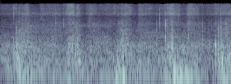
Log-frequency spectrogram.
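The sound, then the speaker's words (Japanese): Faint footsteps walking along a road toward a hitchhiking spot near the Turkey–Georgia border, steps falling in an even, unhurried rhythm of about two per second. “ヘッチハイクポイントまで歩いていきたいと思います。”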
